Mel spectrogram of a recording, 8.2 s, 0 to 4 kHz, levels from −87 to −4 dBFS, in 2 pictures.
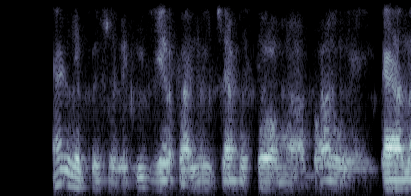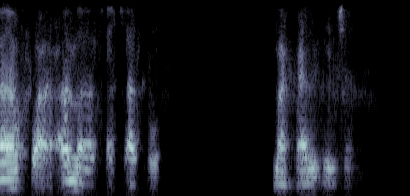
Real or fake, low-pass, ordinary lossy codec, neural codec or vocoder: fake; 3.6 kHz; Opus, 24 kbps; codec, 24 kHz, 3 kbps, HILCodec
